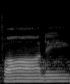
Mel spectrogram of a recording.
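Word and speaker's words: Fani: local Das and local attorney generals and fonny fonnie you know fonnie spelled f a n i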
